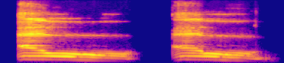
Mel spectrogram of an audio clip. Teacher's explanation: hujung lidah kita sentuh dengan langit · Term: lam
